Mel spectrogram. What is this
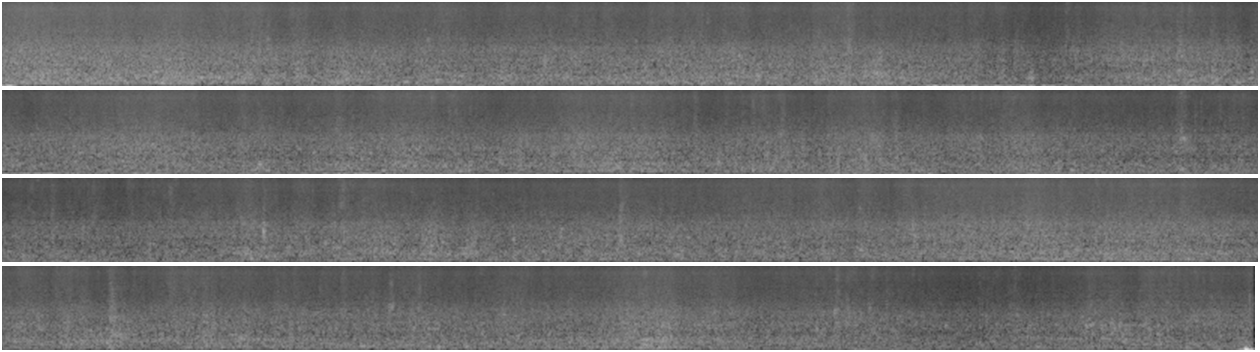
wind and waves ambience
Sound of waves and wind.
wind, seashore, waves, field-recording, beach, sea, shore, water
